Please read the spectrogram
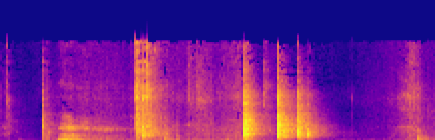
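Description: Nails being driven into a wooden catapult frame: about four sharp, ringing knocks in the second half, the last three close together.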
